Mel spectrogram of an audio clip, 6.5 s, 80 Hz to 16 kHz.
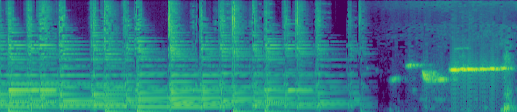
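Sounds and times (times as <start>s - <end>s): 
music with steady drum beats: 0.0s - 4.6s
person whistling a brief clear rising tune: 4.9s - 6.4s.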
